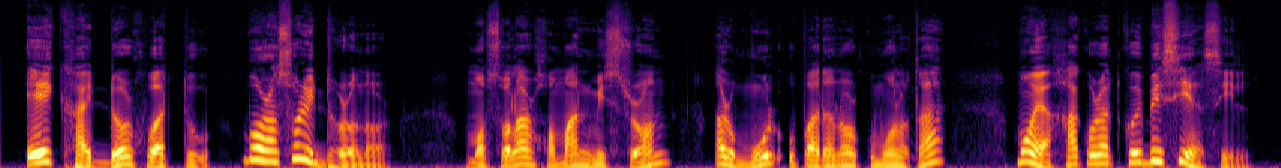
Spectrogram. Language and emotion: Assamese, surprised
